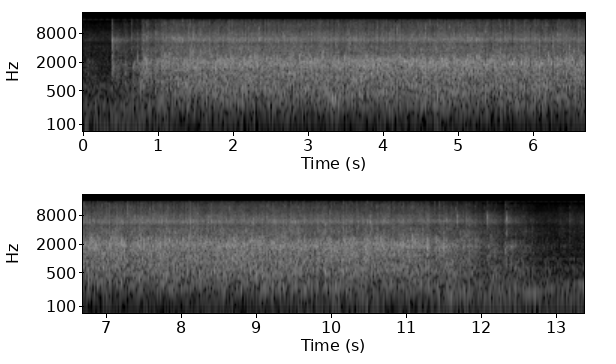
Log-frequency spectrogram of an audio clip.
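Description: Audience applauding: a steady round of clapping that starts about half a second in and dies away near the end.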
